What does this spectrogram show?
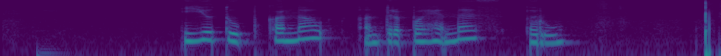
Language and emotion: Russian, neutral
